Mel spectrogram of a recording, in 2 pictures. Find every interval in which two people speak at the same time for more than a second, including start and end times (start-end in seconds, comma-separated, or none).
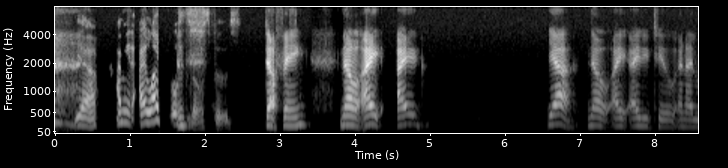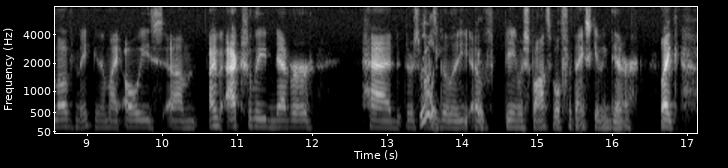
none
